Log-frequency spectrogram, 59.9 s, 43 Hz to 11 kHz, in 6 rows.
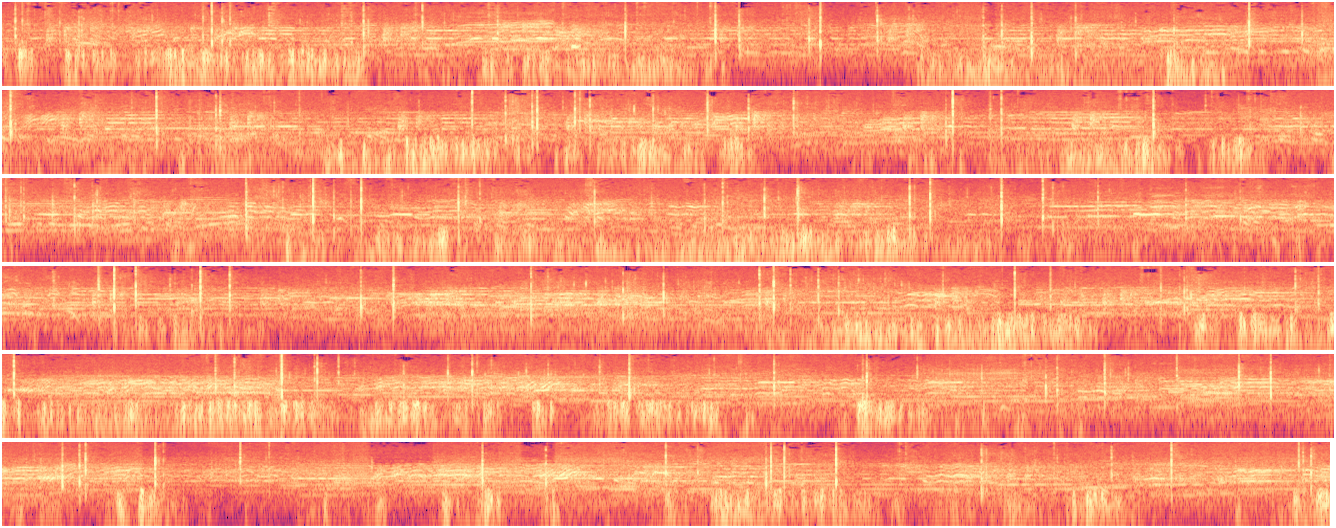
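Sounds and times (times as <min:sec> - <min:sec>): baseballs smacking into gloves: 0:00.0 - 0:03.8, 0:04.6 - 0:12.4, 0:13.0 - 0:16.1, 0:16.8 - 0:29.4, 0:30.3 - 0:40.2, 0:41.4 - 0:52.2, 0:52.8 - 0:59.9
background music: 0:00.0 - 0:59.9.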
